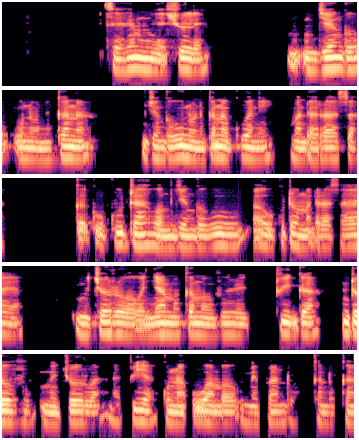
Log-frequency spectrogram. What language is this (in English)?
Swahili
